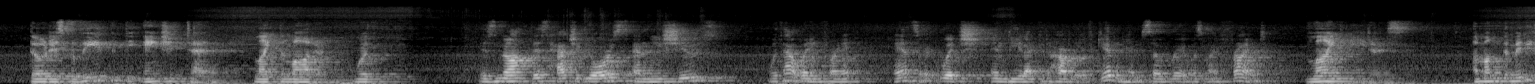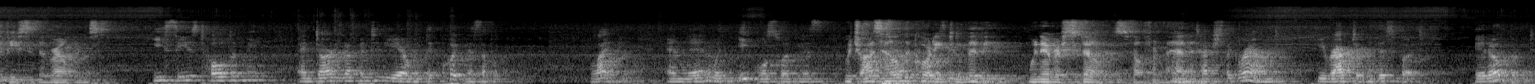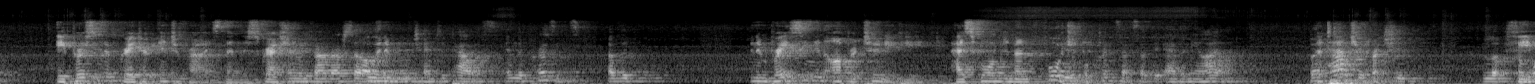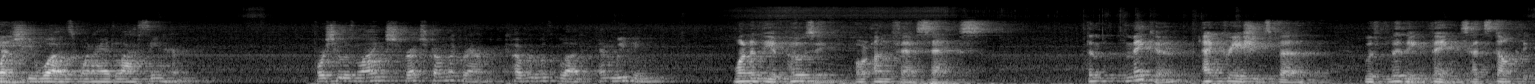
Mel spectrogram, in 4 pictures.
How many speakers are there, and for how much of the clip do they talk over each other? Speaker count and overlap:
two, about 9%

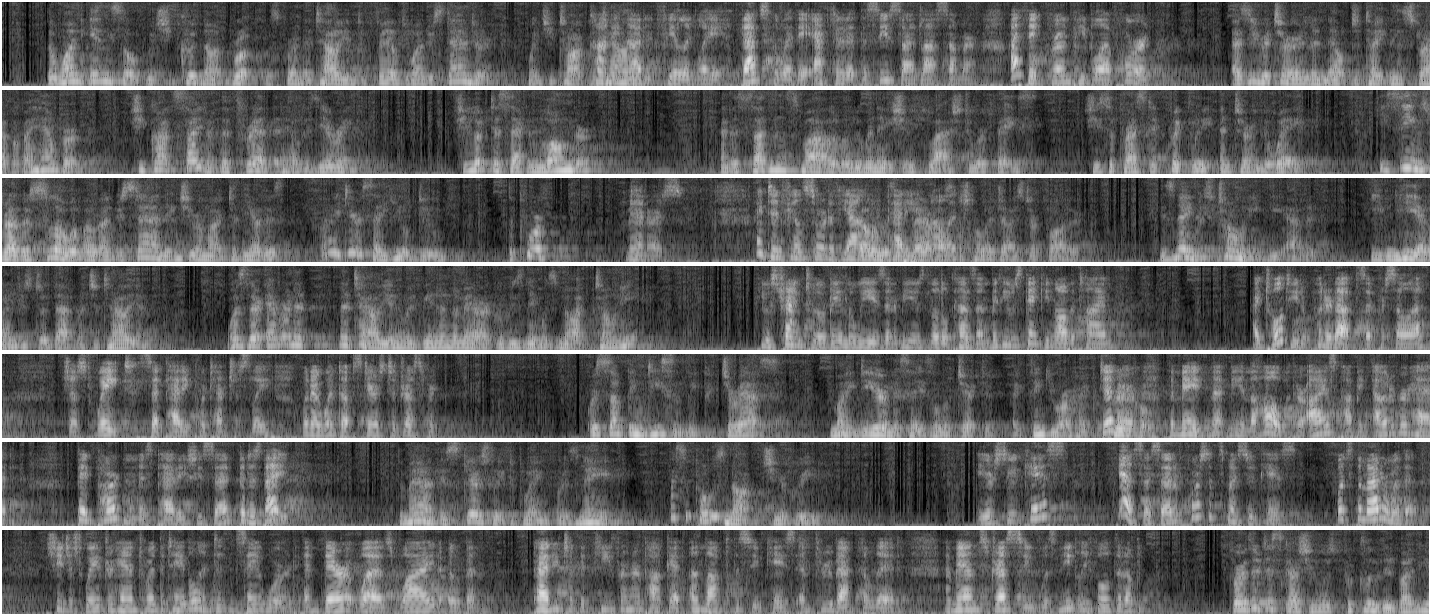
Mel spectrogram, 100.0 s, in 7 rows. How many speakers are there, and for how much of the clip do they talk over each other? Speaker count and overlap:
two, about 3%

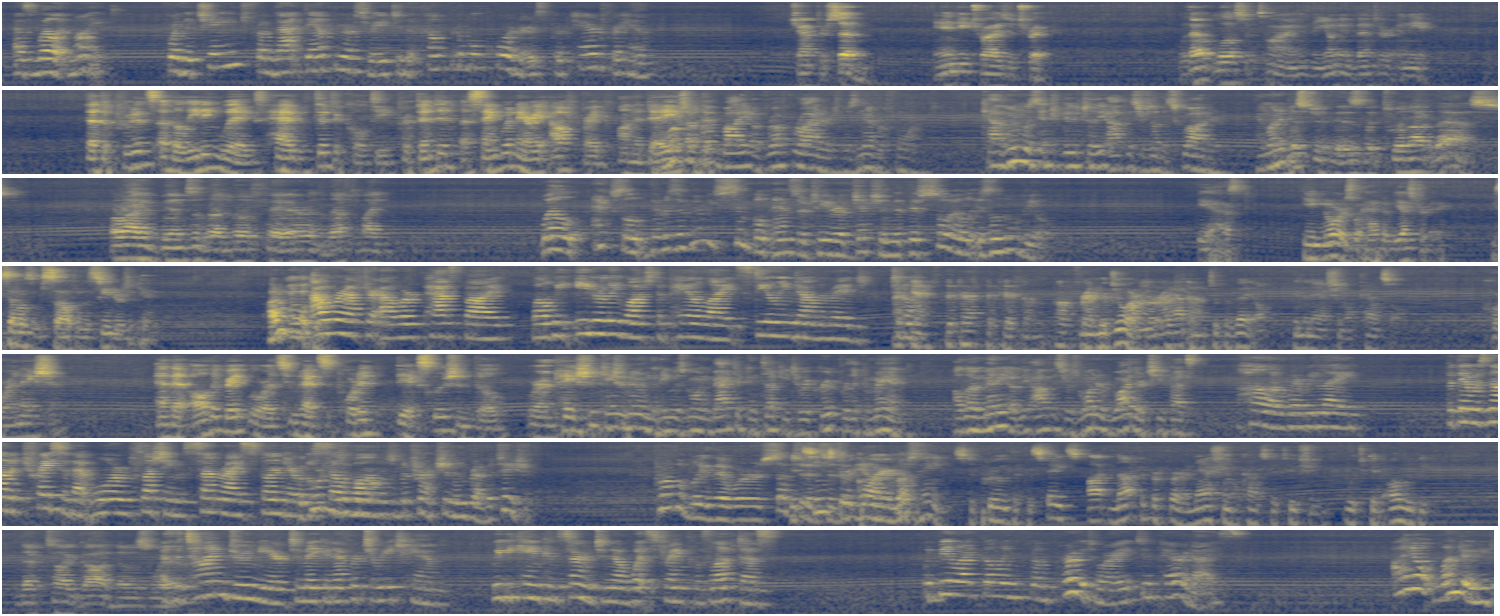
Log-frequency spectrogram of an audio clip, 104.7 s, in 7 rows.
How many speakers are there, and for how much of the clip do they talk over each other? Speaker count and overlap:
ten, about 6%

